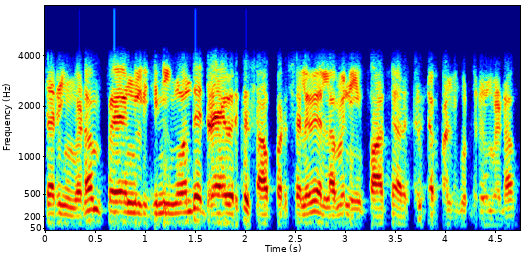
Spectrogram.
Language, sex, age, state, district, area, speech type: Tamil, male, 45-60, Tamil Nadu, Viluppuram, rural, conversation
